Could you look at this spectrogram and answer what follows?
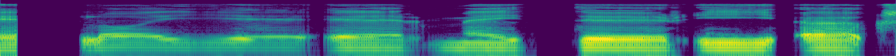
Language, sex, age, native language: Icelandic, male, 18-19, Icelandic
